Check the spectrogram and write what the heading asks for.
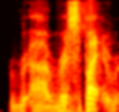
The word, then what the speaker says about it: respite: You mentioned a word earlier, respite. Is it pronounced respite?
